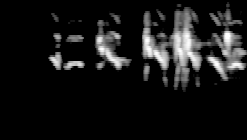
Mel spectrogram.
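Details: Plumbeous seedeater singing briefly: two clear whistled notes, one falling, then a burst of dense buzzy chirps and a final slurred downward whistle, after half a second of silence.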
